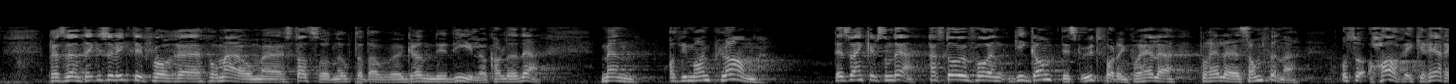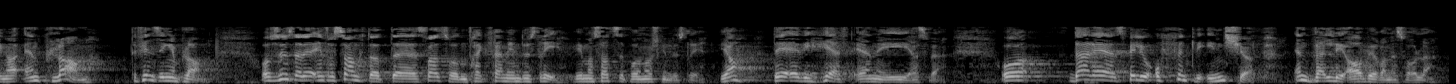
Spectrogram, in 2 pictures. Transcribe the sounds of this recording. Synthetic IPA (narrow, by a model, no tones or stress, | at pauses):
pʰɾɛsɪd̪ɛnt̪æɾɪk̬ːəsɔʋɪkt̪ɪfɔɾfɔɾmæɪɔmst̪ɑːt̪sɾoːd̪ən̩æɾʊp̚t̪ʰɑt̪ːɑʋɡɾœnːnyːd̪iːlɔkʰɑlːəd̪ɛd̪ɛmɛnɑt̪ʋɪmoːɛɪnpʰlɑːn | d̪̥ɛæɾʂɔɛŋkəlt̪sɔmd̪ɛhæːɾst̪oːɾʋɪfɔɾɛnɡɪɡɑnt̪ɪskʉːt̪fɔɖd̪ɾɪŋfɔɾheːləfɔɾheːləsɑmfʉnːəʔɔsɔhɑɾɪkːəɾɛjeːɾɪŋɑʔɛnpʰlɑːn | d̪̥ɛfɪnsɪŋːənpʰlɑ̰ːn | ʔɔsɔsʏnsd̪ɛɪd̪ɛɪnt̪ɾəsɑŋt̪ɑt̪st̪ɑːt̪sɾoːd̪n̩t̪ʰɾɛkːəfɾɛmːɪɪnd̪ʉst̪ɾiːʋɪmɔsɑt̪səpʰɔnːɔʂkɪnd̪ʉst̪ɾḭːjɑːd̪̥ɛːɾʋɪheːlt̪eːnɪɪɛsʋḛː | ʔɔd̪æːɾɛspɪləɾjʊʔɔfːənt̪lɪʔɪnɕø̰ːpɛnʋɛld̪ɪʔɑːʋjøːɾɑnəsʁɔ̰lːə̰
